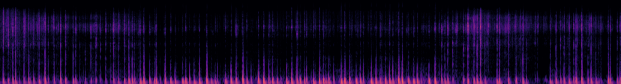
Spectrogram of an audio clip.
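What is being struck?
Piece of polyethylene foam.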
